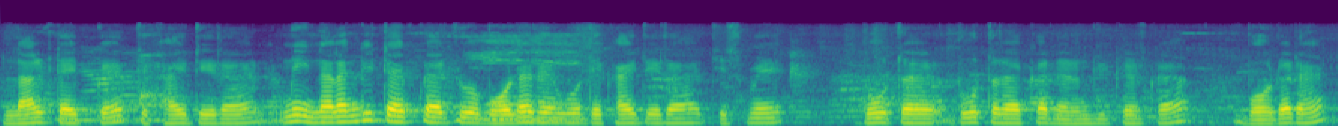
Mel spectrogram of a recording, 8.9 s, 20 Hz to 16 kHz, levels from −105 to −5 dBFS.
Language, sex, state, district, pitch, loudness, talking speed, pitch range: Hindi, male, Bihar, Katihar, 135 Hz, -17 LUFS, 200 wpm, 125-150 Hz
